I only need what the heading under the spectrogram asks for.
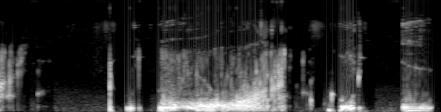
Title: Girl’s stomach growl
